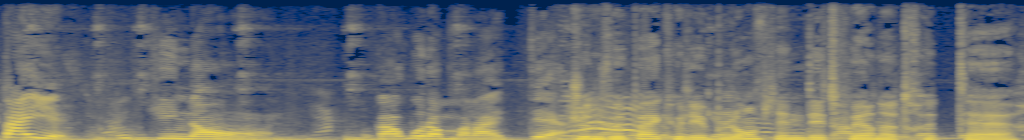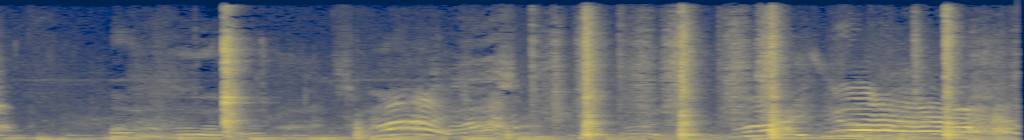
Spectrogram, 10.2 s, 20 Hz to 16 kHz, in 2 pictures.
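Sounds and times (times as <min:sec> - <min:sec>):
speech: 0:00.2 - 0:05.3
children playing with excited high voices: 0:02.8 - 0:04.2, 0:05.7 - 0:10.2.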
